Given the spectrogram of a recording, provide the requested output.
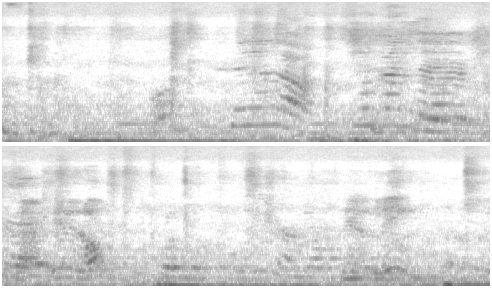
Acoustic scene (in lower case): park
